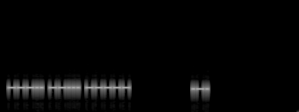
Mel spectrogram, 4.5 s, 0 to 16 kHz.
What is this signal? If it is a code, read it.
Morse code, heard as a keyed tone, about 36 wpm, 700 Hz. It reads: 870 R
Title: Worked All Europe DX Contest - QTC Exchange - 35wpm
